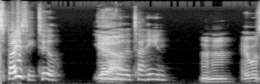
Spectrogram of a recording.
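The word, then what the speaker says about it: tahini: But it was mango snow topped with caramel, chamoy, and tahine. Right? Yes. Hooray, I actually pronounced something correctly.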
